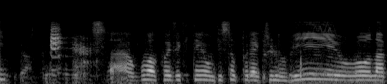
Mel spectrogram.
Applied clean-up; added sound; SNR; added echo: neural mask model RNNoise.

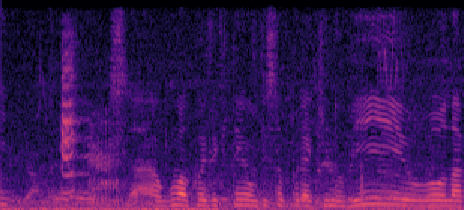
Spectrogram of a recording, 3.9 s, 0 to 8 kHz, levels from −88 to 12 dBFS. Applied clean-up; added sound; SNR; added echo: none; Cat; 7 dB; none.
